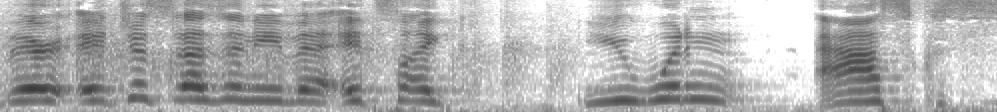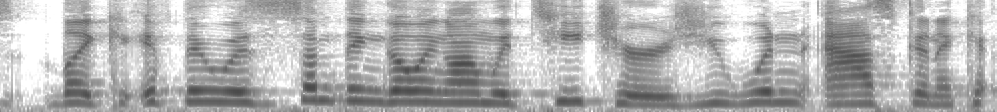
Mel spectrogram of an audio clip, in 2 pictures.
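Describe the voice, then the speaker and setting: A female comedian with a very high, forceful voice. She banters as a panelist, blunt and irreverent, cutting in with comic complaints. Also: moderate pace, some chatter behind. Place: live stage show.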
